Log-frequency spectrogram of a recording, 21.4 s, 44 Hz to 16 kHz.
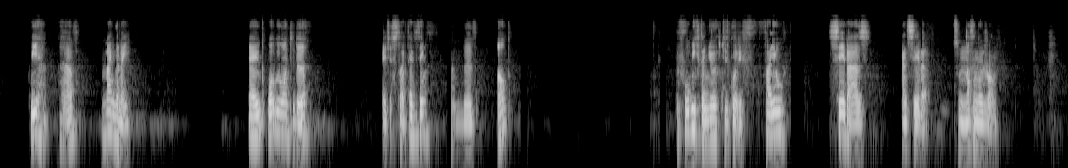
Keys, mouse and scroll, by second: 0.1 shift+z, 4.4 shift+z, 5.2 middle click, 7.6 a, 7.8 a, 8.9-11.0 drag, 11.5 a.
